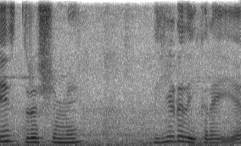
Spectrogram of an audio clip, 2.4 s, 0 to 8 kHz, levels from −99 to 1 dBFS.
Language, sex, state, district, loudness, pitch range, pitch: Hindi, female, Uttar Pradesh, Jalaun, -18 LUFS, 210-245 Hz, 225 Hz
